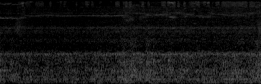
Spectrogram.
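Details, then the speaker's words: Pressure canner processing tomato sauce: steady hissing whistle with high, even tones as steam and pressure build before regulator rocks; normal. "Now you can hear the whistling. That's letting you know that that steam and that pressure is building up."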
